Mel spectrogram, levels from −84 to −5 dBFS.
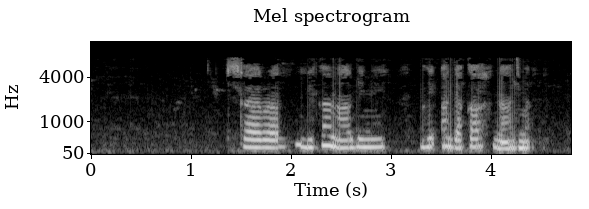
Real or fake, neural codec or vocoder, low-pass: real; none; 7.2 kHz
